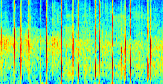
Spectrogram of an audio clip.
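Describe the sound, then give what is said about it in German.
Scattered audience applause in a hall of the Israelitische Kultusgemeinde, thanking patrons for their support: a few hands clapping in sharp, irregular bursts, moderately loud, with no voices over it. “mehrere Hände Dafür von, uns einen Applaus.”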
